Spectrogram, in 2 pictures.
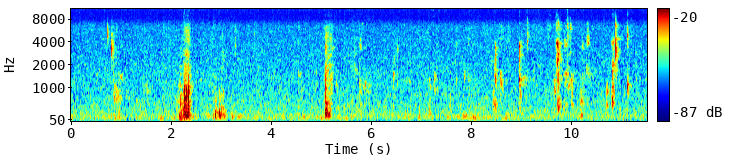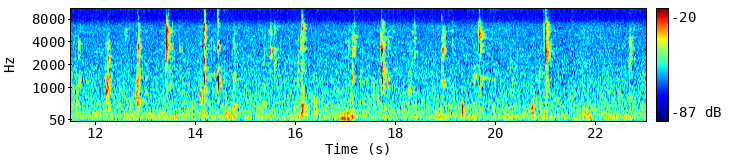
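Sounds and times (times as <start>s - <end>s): gum chewing clicks and smacks: 0.7s - 1.0s, 5.1s - 16.4s, 17.0s - 20.0s, 20.8s - 21.2s, 22.6s - 23.0s.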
